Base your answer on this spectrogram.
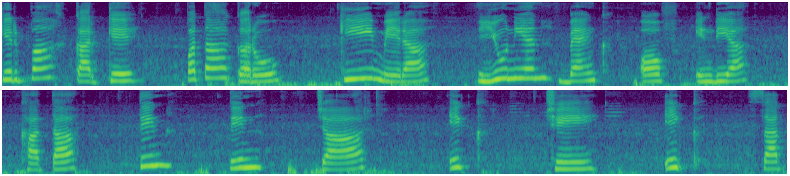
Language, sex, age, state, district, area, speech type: Punjabi, female, 45-60, Punjab, Fazilka, rural, read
